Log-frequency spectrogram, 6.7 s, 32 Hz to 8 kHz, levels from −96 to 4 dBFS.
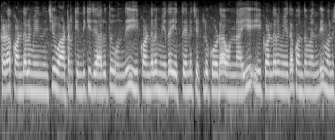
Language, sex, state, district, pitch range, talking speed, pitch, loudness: Telugu, female, Andhra Pradesh, Srikakulam, 215-235 Hz, 125 wpm, 225 Hz, -14 LUFS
